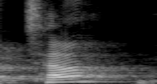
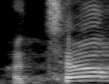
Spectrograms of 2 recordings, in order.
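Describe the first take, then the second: First: It is said as a calm, accepting agreement. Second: It is said with a tone of astonishment. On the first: The speaker agrees and is leaving. "ये स्वीकृति प्रदान करने के लिए" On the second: The speaker is amazed at what someone did. "विस्मय का भाव आएगा"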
